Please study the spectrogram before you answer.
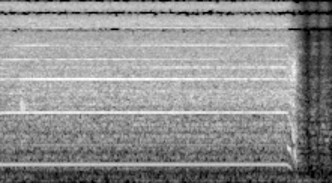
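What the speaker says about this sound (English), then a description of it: "hopefully that's not drilling a hole through that" A power drill whines at a steady high pitch during a home art craft project, running continuously for about four seconds before spinning down and stopping abruptly, loud and close.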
